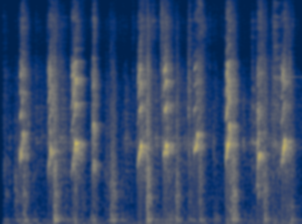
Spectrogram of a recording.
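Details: Dog barking in a series of sharp yips and barks, some grouped in quick pairs, with short growly edges and silent gaps between bursts.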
